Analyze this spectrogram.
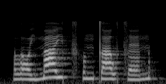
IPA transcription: lɔː˨jmaː˥j t͡sʰʊ˧ŋt̪aː˧w t͡sɛː˨˧n

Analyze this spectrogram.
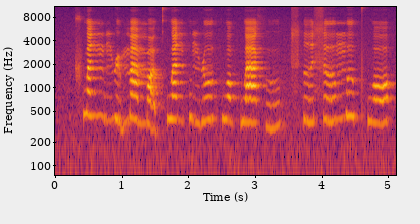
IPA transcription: ʈ͡ʂʰwa˦nmʊ˨˦ŋɻɻ̩˨˩ mä˥˨ mɑ̰˨˩ʊ̯kʰwa˦npʊ˥˨ŋɻo˦ʊ̯ kwɔ˥˨kwä˦ xu˨˦ | t͡sʰɹ̩˨˦sɤ˨˦mɤ˦ pʰwɔ˨˦

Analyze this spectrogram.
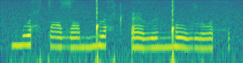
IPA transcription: muħtˤæ zˤɯmŋ͡ǃɯħt͡ʃʼævø ŋ͡ǃovloħ

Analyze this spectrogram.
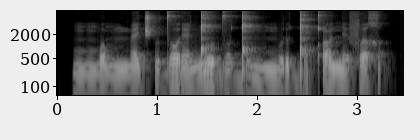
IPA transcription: mːɔmːæt͡ʃʼʊd̪ɔ ɾæŋ͡ǃo d̪ɔɡ͡ǃʊ mːoɾʊɡ͡ǃoqʼu nɛfʌχ

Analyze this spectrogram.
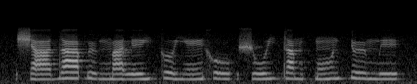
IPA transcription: ʃa daɓø ŋ͡malejkɤ jẽxo | ʃojdam k͡põd ɗøme

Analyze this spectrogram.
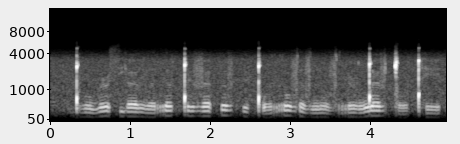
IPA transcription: ɡ͡ǃo˧˩wə˞˥˧s jœ˧βə˩˧rə˥ ǃʏ˥vœ˥˧ kɵ˥vkʏ˧˩ǃʼo˩˧ro˥˧v ɾə˩˧vno˧˩v rə˞˧ŋ͡ǃœ˥vǀo˩˧ǃʰe˧

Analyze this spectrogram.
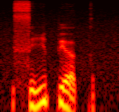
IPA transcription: si pʲɐk

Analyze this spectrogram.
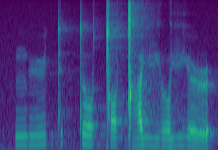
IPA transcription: ŋyt | toǀɔɡ͡ǀa vʲovʲøɭ

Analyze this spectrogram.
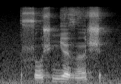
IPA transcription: ɬoʃɲɛ ðə̃ʃ

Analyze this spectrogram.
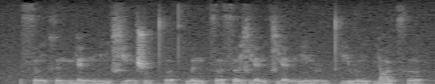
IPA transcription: sɤ˨˩ŋxə˨˦nmjɛ˨˦nmi˨˦ŋ ɕi˨˦nʂu˨˦t̪ʰɤ˨˦t̪ʰwə˦n t͡sɤ˨˦sɤ˥˨ɕjɛ˨˩n t͡ɕjɛ˨˦nmi˥˨nɻu˥˨ t̪ʰi˨˩ɻɤ˨˦ŋpjɑ˨˩ʊ̯ t͡sʰɤ˥˨

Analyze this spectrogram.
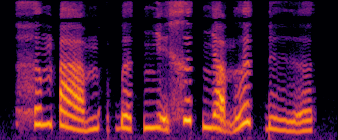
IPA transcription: hə˨˦mʔa˧˩˨m | ɓə˨˩t̚ɲḛ˧˨ xə˦˥t̚ɲa̰˧˨mlə˦˥t̚ ɗɨ˧˩˨ə̯

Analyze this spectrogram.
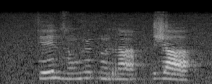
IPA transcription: ke nzũɣʉθũrã | ʒa

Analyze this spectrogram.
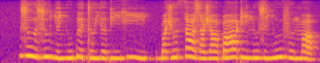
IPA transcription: zʊː zuʎəː ʎuɓəːtʊː jəːɠiːxiː | bɑʒʊ θɑzɑ ʒɑːɓɑːɠiː nuːzʊʎuːvʊː mɑ

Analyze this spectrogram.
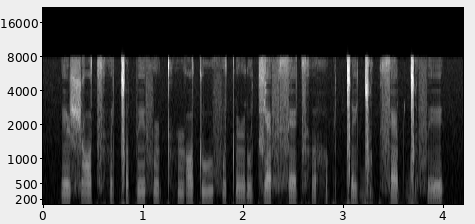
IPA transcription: eʂɔ t͡sʰəǀəpefə˞ kʰɹɔt ufʊtɾə˞ ɾut͡ɕæf sɛt͡sʰɤhok ǀeɡ͡ǀuk sæpɡ͡ǀəfe

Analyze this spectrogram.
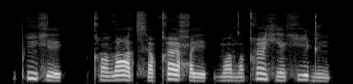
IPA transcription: pʰĩxe | qʰãðˤat͡sʰɛ qʰeħe | bãdˤə̃qʰĩxʲɛ̃ xiɖĩ

